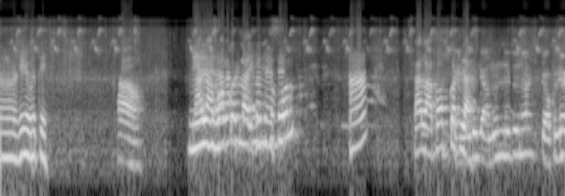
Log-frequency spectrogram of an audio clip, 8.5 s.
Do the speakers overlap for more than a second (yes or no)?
yes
